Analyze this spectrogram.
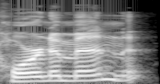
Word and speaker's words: Horniman: about the name, Roy Hornyman. Woo! Yes! My dude. I'm sure it's pronounced Horniman, but...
